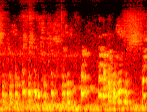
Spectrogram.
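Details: Hen giving soft, low clucks in a quick, uneven series of short notes, with a few louder, sharper notes in the second half over a low background rumble.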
